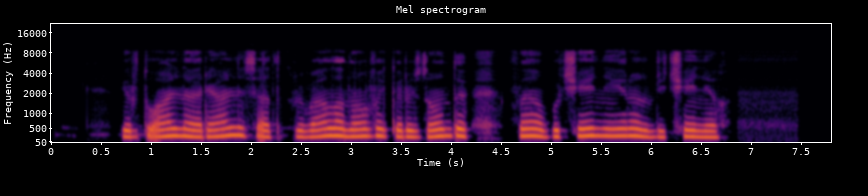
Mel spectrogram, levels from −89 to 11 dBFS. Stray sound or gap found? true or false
false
